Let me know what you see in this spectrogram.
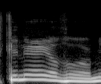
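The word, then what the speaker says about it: cuneiform: ] in order to say right Kor it's caniform yes not uniform you you miserable little non-english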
